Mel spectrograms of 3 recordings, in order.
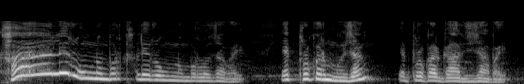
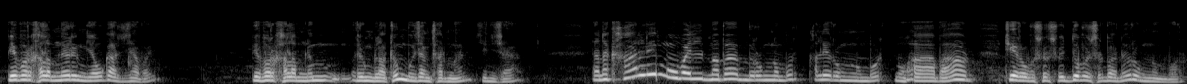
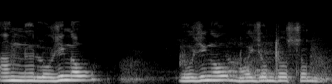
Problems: constant background noise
